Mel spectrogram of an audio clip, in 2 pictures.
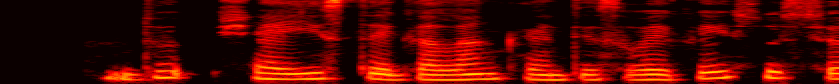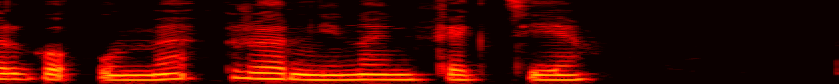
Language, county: Lithuanian, Panevėžys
